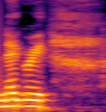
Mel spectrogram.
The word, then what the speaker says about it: Negri: to say with it negri and i want to say rhymes with nothing rhymes with nothing i've smoked my whole life and and for a while i was able to say begley because ed begley was an actor and now he's an activist but young younger people don't know who ed begley is so it rhymes with somebody begley and that means nothing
